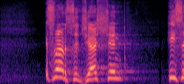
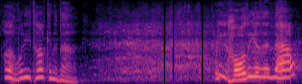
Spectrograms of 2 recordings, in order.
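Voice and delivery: mock complainer; 5 semitones higher, 9 dB quieter, faster than usual. Mocking a complainer's retort.

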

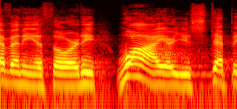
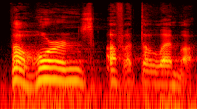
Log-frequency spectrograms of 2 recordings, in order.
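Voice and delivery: soft musing; 8 dB quieter than usual. Shown as a demonstration. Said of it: "Isn't that a great idiom".

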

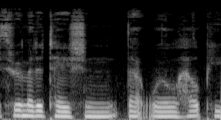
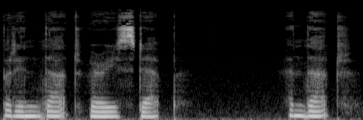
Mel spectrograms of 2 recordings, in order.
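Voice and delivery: guided meditation. Real, not acted. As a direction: guide them gently into calm, leaving space to breathe.

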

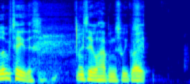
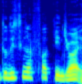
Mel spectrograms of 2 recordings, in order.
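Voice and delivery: higher-pitched, disgusted dad; dad complaining; 6 semitones higher than usual. Retold or imitated. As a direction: play the dad griping high. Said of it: "he's like".

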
